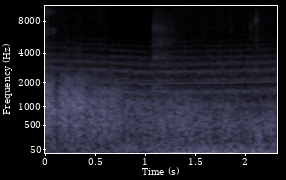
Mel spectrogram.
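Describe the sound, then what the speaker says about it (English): Dense, roaring explosion from Star Fox, a loud continuous broadband blast rumbling steadily throughout with no talk. "I zoom into the explosion again."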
